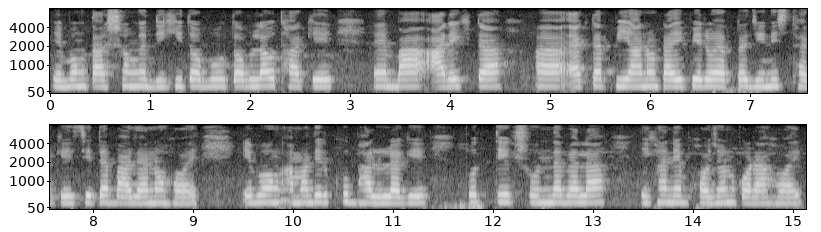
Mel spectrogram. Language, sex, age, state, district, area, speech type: Bengali, female, 60+, West Bengal, Purba Medinipur, rural, spontaneous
